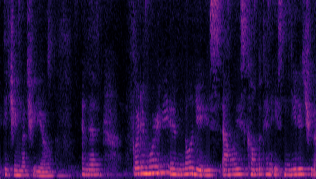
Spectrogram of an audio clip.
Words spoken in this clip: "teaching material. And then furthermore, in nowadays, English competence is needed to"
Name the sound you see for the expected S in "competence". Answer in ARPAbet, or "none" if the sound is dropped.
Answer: none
